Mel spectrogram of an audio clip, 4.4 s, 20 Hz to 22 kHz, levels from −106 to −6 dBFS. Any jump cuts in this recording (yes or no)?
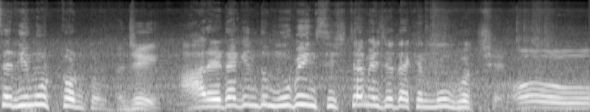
no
